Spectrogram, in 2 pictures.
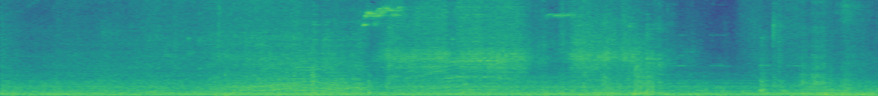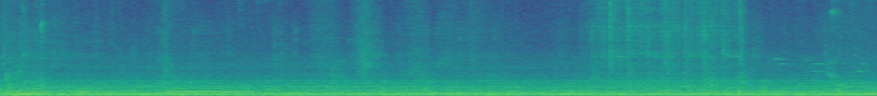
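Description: Tram running with a steady rolling rumble. About ten seconds in, an electric motor whine rises in pitch and holds as the tram gets moving, then begins to fall near the end.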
